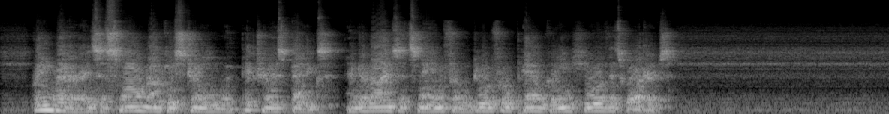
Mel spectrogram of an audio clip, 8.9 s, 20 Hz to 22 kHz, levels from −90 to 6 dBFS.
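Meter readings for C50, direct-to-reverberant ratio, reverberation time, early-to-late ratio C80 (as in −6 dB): 6.0 dB, −7.5 dB, 0.50 s, 10.5 dB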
